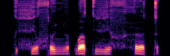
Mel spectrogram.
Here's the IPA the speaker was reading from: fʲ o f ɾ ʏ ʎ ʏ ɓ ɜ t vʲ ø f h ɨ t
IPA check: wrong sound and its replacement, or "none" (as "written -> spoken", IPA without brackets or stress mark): ɨ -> ʏ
